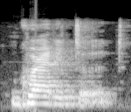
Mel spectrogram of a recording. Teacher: O D não, eu falei, o T, desculpa. O T seja transformado numa coisinha mais próxima do D, ok? · Então pode ser que possa estar acontecendo com você, mas é como se fosse um Dzinho. Se você for prestar atenção com muito carinho, é alguma coisa entre um D e um R.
